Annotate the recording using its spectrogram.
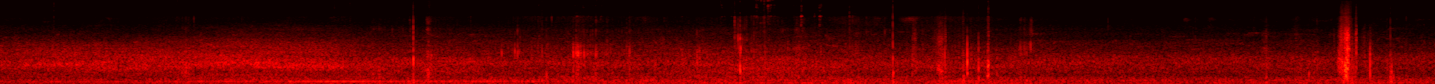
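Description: Outdoor background noise picked up by a handheld phone, with a faint steady hum, scattered light clicks and rustles, and one louder click near the end.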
